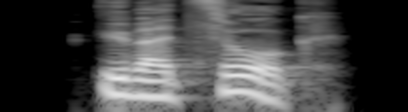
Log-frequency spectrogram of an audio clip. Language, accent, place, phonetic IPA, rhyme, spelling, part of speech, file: German, Germany, Berlin, [ˌyːbɐˈt͡soːk], -oːk, überzog, verb, De-überzog.ogg
- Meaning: first/third-person singular preterite of überziehen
